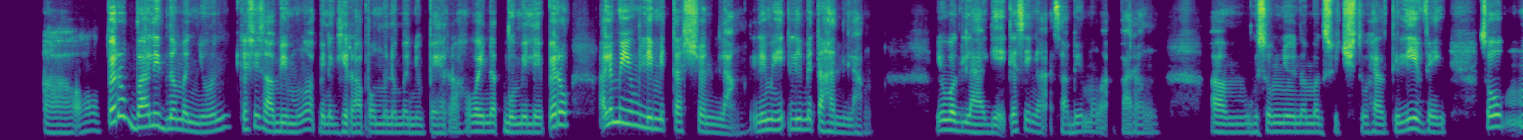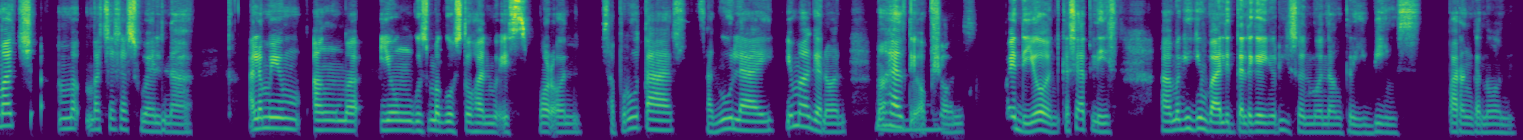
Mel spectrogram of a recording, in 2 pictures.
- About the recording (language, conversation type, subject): Filipino, advice, Paano ako makakapagbadyet at makakapamili nang matalino sa araw-araw?
- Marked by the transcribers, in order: other background noise; tapping; dog barking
